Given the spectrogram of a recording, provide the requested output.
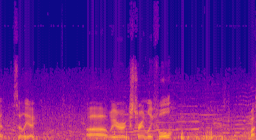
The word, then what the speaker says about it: Le Cellier: Le Cellier.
